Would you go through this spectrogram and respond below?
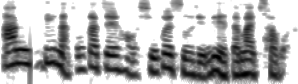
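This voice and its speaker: A woman's voice: medium pitch, lively intonation, quick pace, no echo. A woman with a Taiwanese accent, politely and casually putting questions to a guest author. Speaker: questioner in a book discussion. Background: plucked guitar music.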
